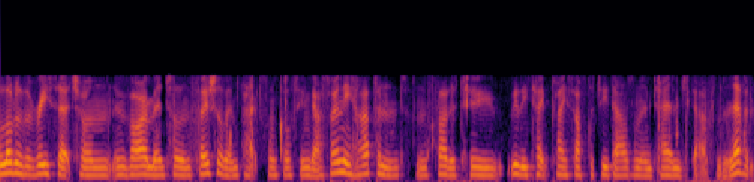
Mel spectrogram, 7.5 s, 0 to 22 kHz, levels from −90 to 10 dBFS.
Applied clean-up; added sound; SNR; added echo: neural mask model Resemble Enhance denoiser.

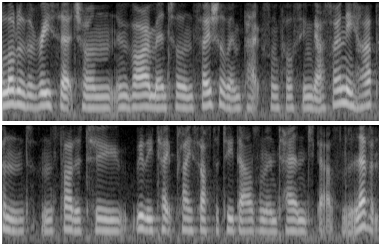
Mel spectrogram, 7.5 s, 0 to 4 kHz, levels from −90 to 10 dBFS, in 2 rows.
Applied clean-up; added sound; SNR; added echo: none; none; none; none.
